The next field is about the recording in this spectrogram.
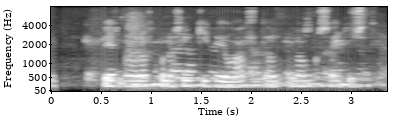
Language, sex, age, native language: Icelandic, female, 15, Icelandic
